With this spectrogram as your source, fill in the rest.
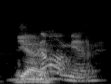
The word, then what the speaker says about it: номер: How do we pronounce this word? Номер. Номер. Не хомер, номер.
